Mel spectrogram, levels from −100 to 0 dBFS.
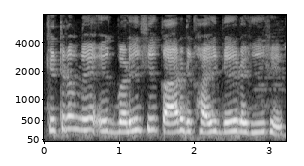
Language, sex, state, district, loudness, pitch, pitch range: Hindi, female, Madhya Pradesh, Bhopal, -15 LUFS, 235 Hz, 220-260 Hz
